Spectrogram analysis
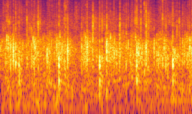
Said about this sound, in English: Can we just give the Lord a hand clap? Thank him for that.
